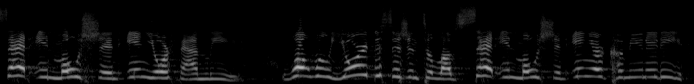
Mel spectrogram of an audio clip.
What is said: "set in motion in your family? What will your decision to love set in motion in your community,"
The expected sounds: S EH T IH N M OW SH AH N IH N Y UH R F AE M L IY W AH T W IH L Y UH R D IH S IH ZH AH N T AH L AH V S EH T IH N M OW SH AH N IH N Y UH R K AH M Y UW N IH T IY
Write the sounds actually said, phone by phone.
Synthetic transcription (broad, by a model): S EH T IH N M OW SH AH N IH N Y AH R F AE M L IY W AH T W IH L Y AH R D IH S IH ZH AH N T AH L AH V S EH T IH N M OW SH AH N IH N Y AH R K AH M Y UW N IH T IY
